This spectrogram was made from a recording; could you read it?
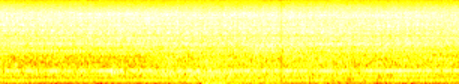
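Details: Washing machine after replacing the drain pump (machine previously would not drain or spin): quiet steady electric hum with even mid tone and light hiss of water as the new pump empties the water properly.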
